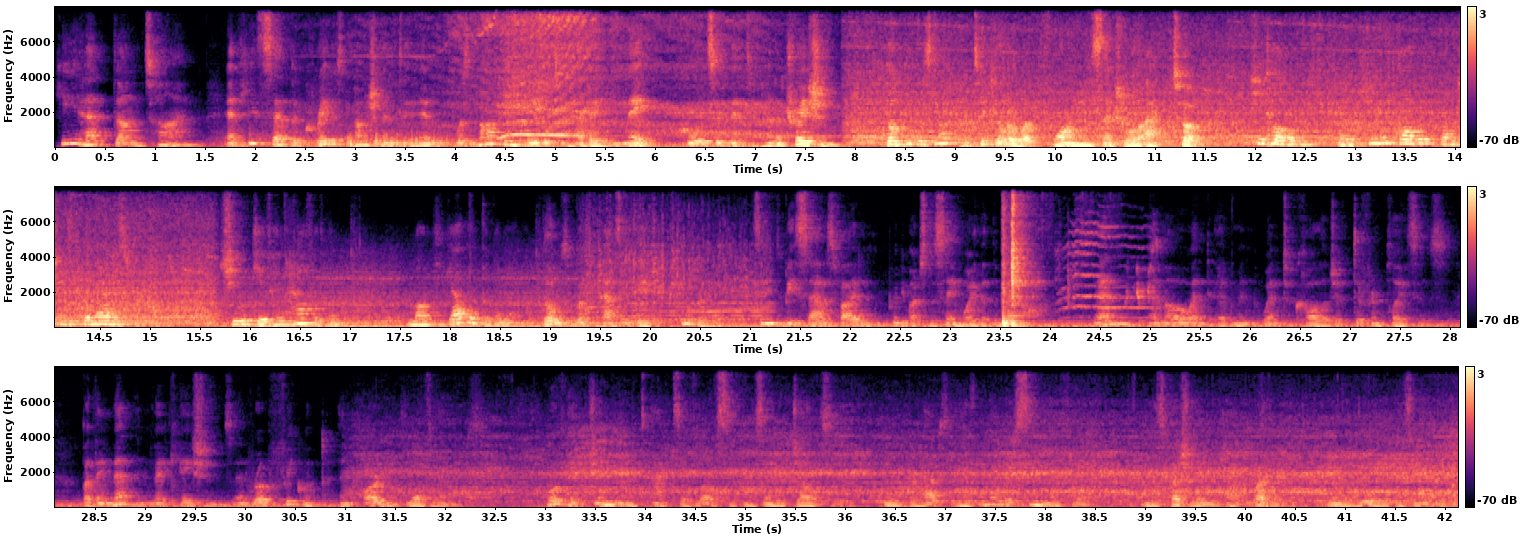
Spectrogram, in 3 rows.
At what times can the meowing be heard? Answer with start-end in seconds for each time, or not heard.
23.5-25.0.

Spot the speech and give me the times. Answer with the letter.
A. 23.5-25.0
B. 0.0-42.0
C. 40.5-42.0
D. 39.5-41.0
B.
